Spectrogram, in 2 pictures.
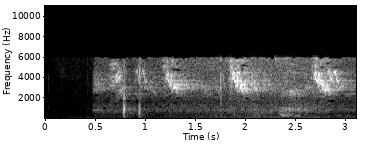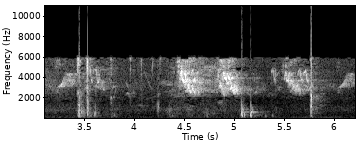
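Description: Sharp, woody thwacks of a young man chopping wood with an axe on his driveway land at irregular intervals, loud, over a steady bed of birdsong and faint rustling outdoors.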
